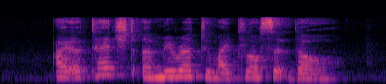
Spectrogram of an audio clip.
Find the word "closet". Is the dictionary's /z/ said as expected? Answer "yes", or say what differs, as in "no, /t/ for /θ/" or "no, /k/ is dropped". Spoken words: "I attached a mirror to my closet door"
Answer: no, /s/ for /z/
